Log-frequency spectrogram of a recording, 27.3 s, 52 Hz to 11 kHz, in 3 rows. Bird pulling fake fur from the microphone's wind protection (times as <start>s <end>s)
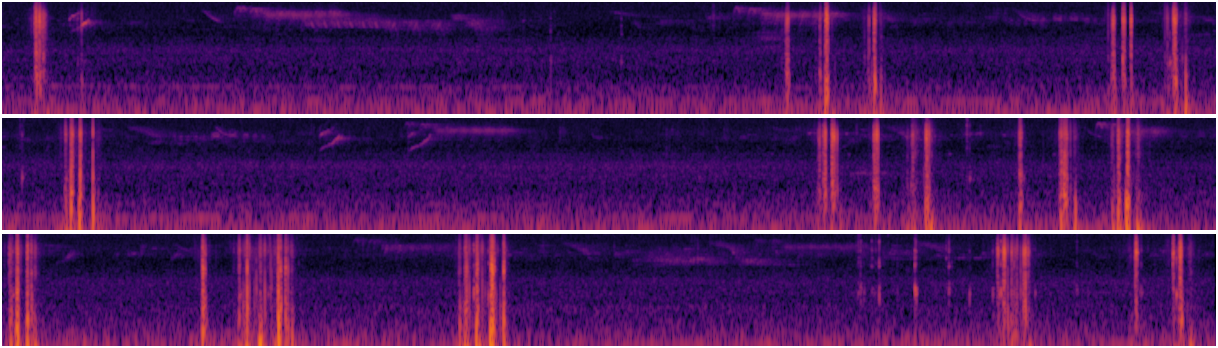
5.8s 6.7s, 8.3s 9.9s, 15.1s 18.6s, 19.6s 20.5s, 21.6s 22.1s, 24.5s 27.3s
